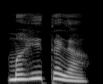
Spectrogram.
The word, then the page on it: ಮಹಾತಳ: Kannada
